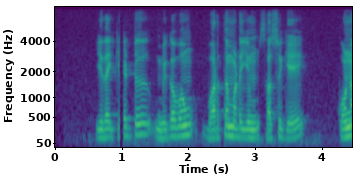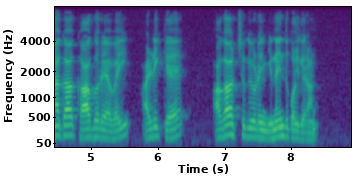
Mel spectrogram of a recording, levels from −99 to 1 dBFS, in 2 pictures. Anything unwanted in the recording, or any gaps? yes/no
yes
